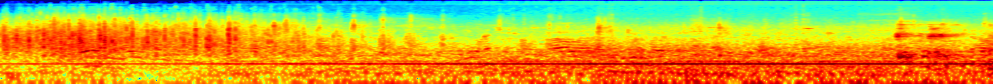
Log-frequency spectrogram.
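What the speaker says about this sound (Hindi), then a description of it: "आप सभी तालियों से सहयोग प्रदान करें।" Crowd applause welcoming a guest at an astro spiritual fair, dense clapping with a steady hum underneath, loud at first then easing, a few voices mixed in.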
